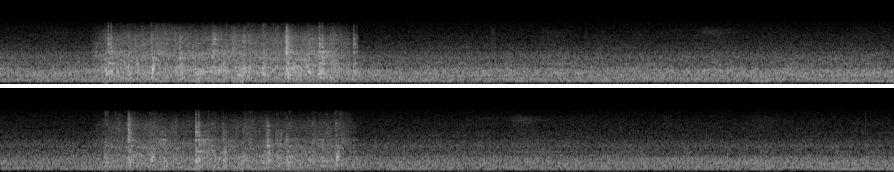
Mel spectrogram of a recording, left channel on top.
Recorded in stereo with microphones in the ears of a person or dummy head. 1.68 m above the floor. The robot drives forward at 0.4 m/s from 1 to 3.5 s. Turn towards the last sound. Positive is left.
No sound to turn to.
